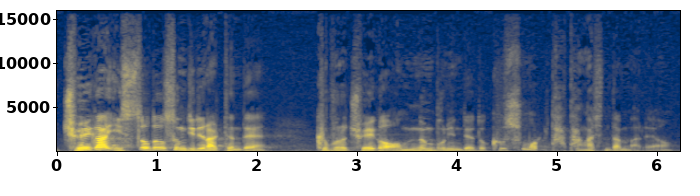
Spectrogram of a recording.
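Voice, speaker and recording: A man's voice: mid-range voice, very animated, moderate pace, creaky, slightly rough. A male pastor preaching at a revival meeting. He uses colloquial asides and acts out scenes as he goes. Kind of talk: revival sermon.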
